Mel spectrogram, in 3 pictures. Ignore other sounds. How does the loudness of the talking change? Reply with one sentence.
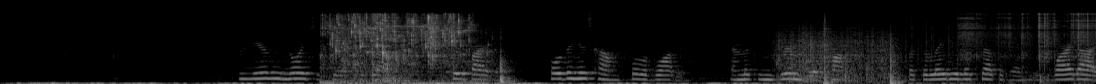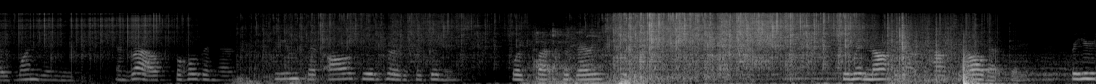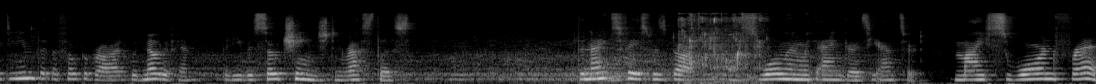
The volume of the talking goes up.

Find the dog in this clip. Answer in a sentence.
You can't hear the dog here.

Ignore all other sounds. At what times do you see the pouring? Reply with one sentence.
You can hear the pouring from 3.2 to 5.0 s, from 16.1 to 17.1 s and from 28.7 to 29.6 s.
